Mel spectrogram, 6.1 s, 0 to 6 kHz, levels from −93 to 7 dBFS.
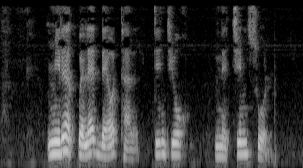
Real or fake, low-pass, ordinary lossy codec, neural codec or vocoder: real; 5.4 kHz; MP3, 48 kbps; none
